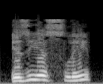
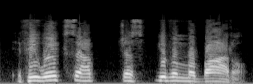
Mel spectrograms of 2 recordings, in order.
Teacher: the h was not pronounced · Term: reduction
